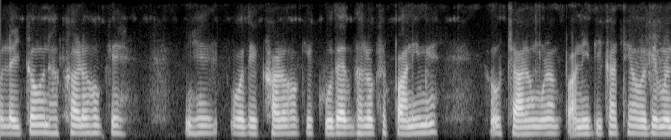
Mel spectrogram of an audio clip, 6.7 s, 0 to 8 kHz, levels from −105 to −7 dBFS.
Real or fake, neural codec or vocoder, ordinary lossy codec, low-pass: fake; codec, 16 kHz, 6 kbps, DAC; Opus, 32 kbps; 7.2 kHz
